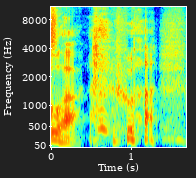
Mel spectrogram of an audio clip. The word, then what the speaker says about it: hoo-ha: What's this, a hoo-ha? Hoo-ha. It rhymes with poobah.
